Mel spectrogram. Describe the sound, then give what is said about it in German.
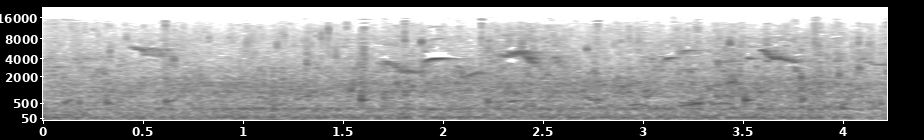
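A babbling brook flows steadily with a soft, continuous trickling and splashing, while a few faint bird chirps come through over the water. “Wir gehen zum Bach, da kannst du deine Pfote kühlen.”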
